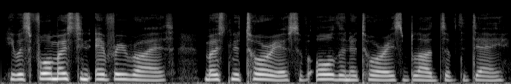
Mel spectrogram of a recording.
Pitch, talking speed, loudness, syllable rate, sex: 215 Hz, 190 wpm, -17 LUFS, 5.2 syllables/s, female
